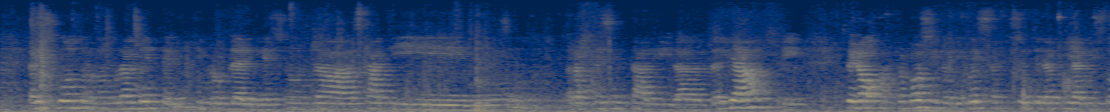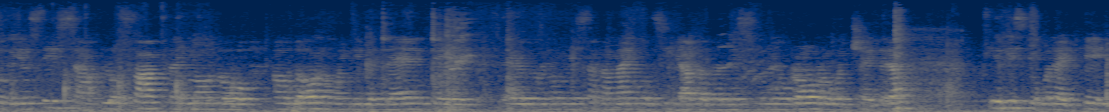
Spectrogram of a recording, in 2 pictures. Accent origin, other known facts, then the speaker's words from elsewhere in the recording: Rome, Lazio, Italy; Buongiorno, io sono di Roma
